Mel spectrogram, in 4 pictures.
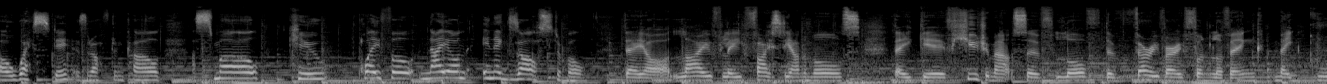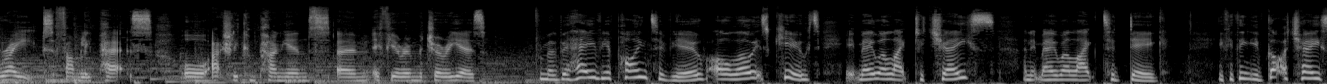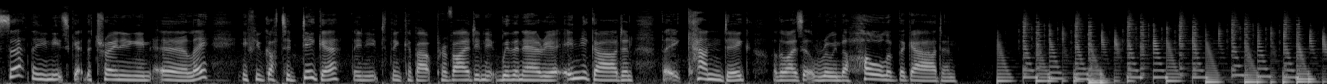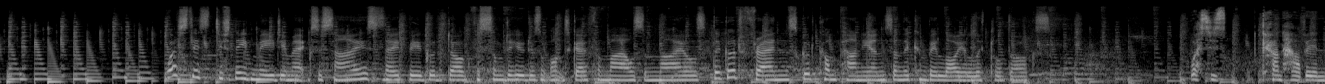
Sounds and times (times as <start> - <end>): Music: 0.0 - 20.4, 36.5 - 53.0
Speech: 0.0 - 36.2, 41.5 - 50.9, 51.7 - 53.0.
